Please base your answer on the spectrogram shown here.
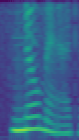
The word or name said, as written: nomad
